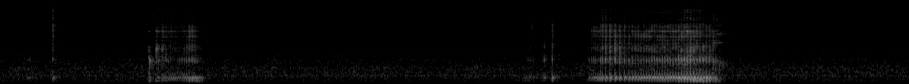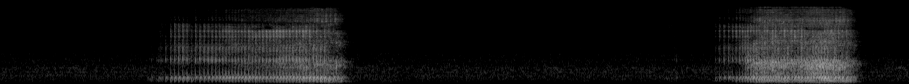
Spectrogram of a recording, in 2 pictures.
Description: now that's loud snoring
